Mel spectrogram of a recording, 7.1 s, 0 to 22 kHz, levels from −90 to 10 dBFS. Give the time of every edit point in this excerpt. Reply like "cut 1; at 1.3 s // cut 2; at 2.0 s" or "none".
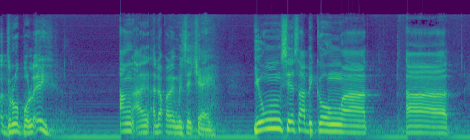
none

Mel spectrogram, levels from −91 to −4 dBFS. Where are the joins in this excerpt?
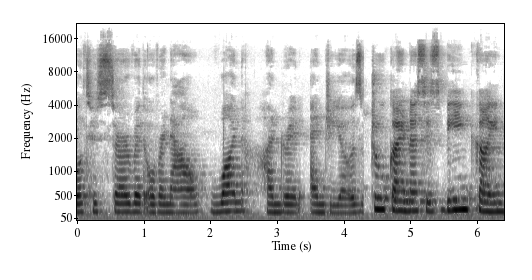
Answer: cut 1; at 4.3 s

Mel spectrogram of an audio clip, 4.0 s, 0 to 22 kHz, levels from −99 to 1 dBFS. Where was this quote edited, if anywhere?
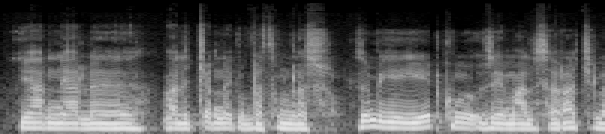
cut 1; at 2.2 s

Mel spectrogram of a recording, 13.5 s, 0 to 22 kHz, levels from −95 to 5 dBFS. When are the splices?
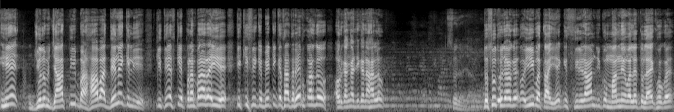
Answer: cut 1; at 10.5 s

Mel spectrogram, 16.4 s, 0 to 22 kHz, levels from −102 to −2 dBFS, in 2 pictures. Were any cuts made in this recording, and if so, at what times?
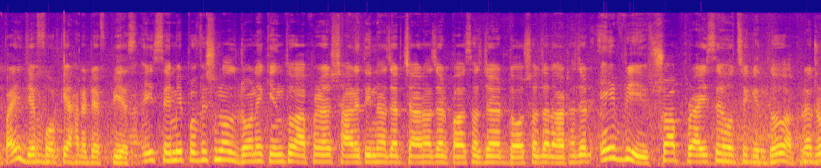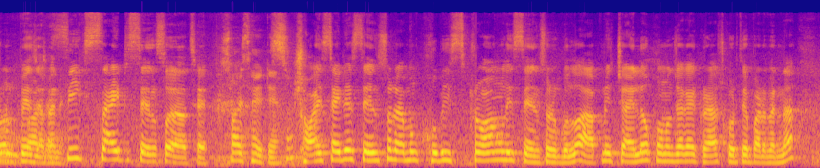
cut 1; at 1.4 s // cut 2; at 8.8 s

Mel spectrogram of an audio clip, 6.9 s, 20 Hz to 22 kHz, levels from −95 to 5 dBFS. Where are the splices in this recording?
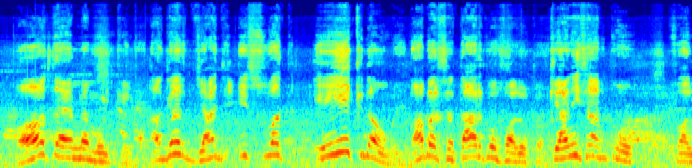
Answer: cut 1; at 1.3 s // cut 2; at 4.0 s // cut 3; at 5.4 s

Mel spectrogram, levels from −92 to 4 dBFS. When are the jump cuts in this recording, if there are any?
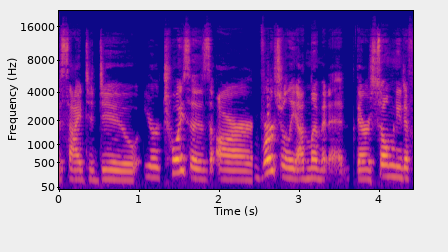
cut 1; at 1.0 s // cut 2; at 2.4 s // cut 3; at 3.7 s

